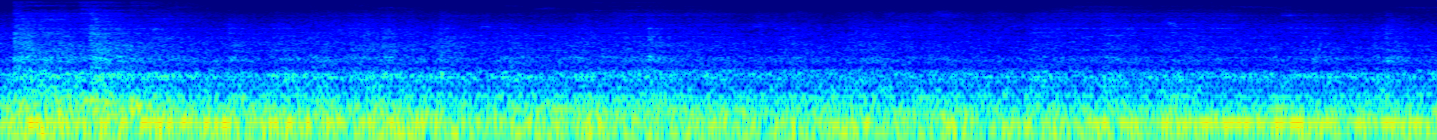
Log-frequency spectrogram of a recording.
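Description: NJ Transit electric commuter train pulling away: a steady low hum and the rumble of wheels on rail, slowly fading as it draws off.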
